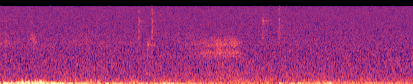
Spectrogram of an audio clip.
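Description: Near silence: room tone with a few faint computer-mouse clicks, and a soft low thud in the first half second.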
